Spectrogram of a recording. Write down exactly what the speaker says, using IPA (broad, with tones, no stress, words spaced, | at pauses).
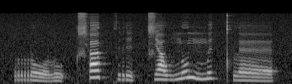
roː˨˩lu˨˩ʔ t͡ɕʰa˥˩t̚kri˨˩t̚t͡ɕa˧wno˥˩n me˥˩k̚pʰlɛː˧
